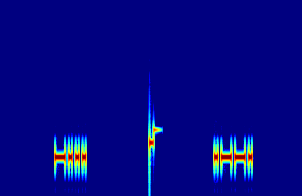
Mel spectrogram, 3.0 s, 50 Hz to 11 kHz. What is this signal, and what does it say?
Morse code, heard as a keyed tone, about 35 wpm, 700 Hz. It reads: B P
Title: Single Letter-Number Alt - Rapid-Fire 35wpm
